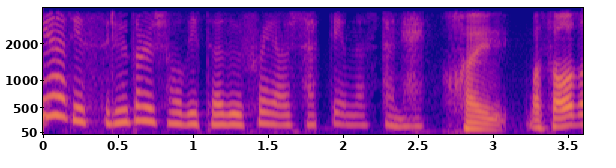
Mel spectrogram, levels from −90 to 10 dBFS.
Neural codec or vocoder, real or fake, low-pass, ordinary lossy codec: codec, 16 kHz, 0.5 kbps, X-Codec, HuBERT features, trained on balanced general audio; fake; 3.6 kHz; AAC, 32 kbps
